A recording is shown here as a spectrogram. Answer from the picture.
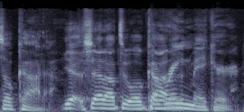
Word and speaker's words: Okada: I thought if you knew the whole name, I was going to give him I'm terrible at pronouncing. Okay, Okada, I'm not going to butcher it. It's Okada.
